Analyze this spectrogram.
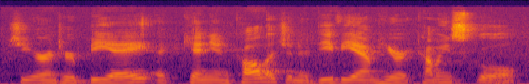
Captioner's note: none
